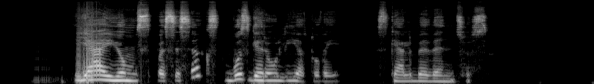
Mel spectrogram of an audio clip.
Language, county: Lithuanian, Šiauliai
